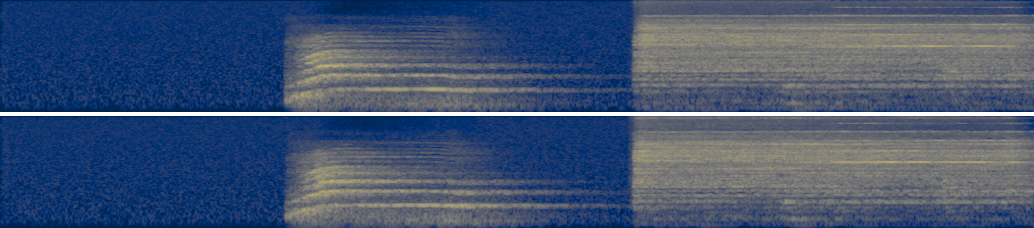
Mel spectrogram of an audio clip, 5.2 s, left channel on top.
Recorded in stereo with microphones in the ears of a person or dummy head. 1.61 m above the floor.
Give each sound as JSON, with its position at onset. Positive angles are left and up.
{"t": 1.4, "sound": "a cat meowing", "side_deg": 50, "distance_m": 1.5}
{"t": 3.2, "sound": "an alarm clock", "side_deg": -30, "distance_m": 1.7}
